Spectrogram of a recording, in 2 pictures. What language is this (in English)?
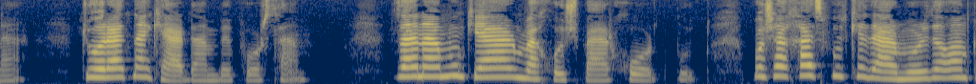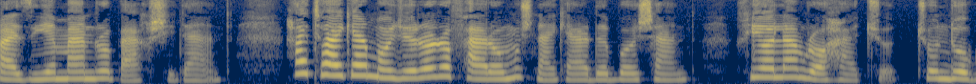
Persian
